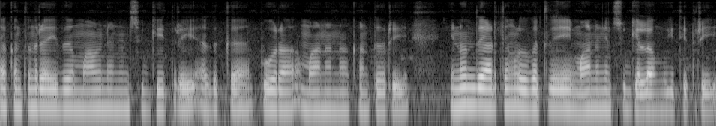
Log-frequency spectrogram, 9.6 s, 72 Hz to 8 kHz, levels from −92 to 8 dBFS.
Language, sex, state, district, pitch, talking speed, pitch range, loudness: Kannada, male, Karnataka, Belgaum, 135 Hz, 115 wpm, 130-140 Hz, -20 LUFS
